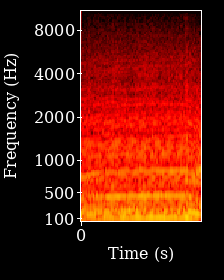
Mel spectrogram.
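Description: Race car engine revving high and steady at the start line of a racing video game at Laguna Seca, a loud sustained buzzing drone with strong harmonic layers and a slight pitch dip near the end.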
